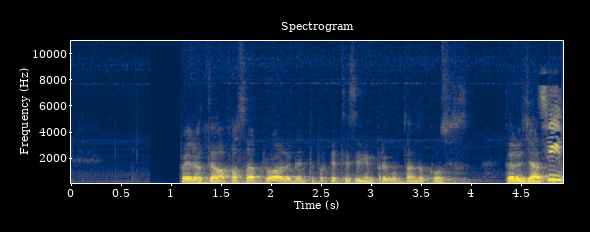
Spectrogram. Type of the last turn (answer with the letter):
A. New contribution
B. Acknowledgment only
A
